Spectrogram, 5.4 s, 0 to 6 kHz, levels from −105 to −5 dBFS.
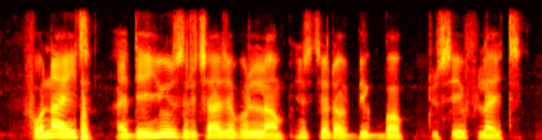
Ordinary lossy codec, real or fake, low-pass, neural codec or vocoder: none; real; 5.4 kHz; none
